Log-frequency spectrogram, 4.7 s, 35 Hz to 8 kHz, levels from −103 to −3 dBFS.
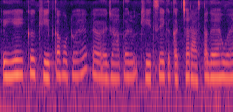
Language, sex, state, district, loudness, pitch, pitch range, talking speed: Hindi, female, Bihar, Jamui, -38 LUFS, 195 Hz, 185-210 Hz, 205 wpm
